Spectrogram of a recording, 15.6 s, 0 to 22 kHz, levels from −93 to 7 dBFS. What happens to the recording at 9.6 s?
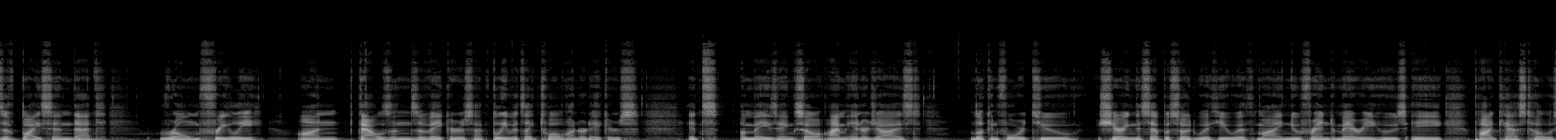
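At 9.6 s the speech sounds hollow and phasey from channel delay (comb filtering), present throughout the clip. One channel lags the other by about 0.7 ms. Summed to mono, they cancel in evenly spaced notches, the first near 700 Hz.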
